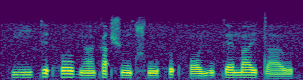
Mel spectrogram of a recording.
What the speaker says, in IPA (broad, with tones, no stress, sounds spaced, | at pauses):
j i˨ k ɪ˦ ʔ h o˦ ʊ̯ ɡ ã˨ k ä˦ ʔ ʃ ũ˨ t͡ɕʰ u˨ h ʊ˦ ʔ h ɔ˨ j ṵ˦˨ k ɛ˦ m a˦ ɪ̯ t a˨ ʊ̯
